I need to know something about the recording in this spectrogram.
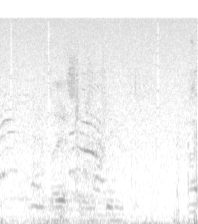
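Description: Faint voices of a congregation calling out in praise, with scattered high, drawn-out cries that rise and fall in pitch.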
